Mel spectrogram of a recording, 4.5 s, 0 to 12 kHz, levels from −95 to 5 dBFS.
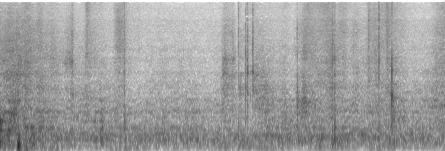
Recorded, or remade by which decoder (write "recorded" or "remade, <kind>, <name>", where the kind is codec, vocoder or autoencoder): remade, codec, SNAC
